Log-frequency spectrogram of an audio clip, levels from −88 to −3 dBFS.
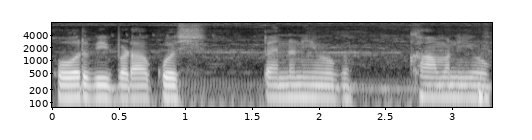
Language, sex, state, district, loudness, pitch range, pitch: Hindi, male, Punjab, Fazilka, -18 LUFS, 125-130 Hz, 130 Hz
